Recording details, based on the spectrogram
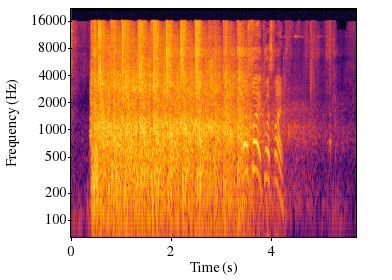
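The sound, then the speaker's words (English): A loud, sustained volley of rapid gunshots cracks for several seconds in a dense, overlapping barrage, then breaks off as shouting voices rise near the end; police bodycam footage of a fatal police shooting of an armed suspect at an apartment complex in Colorado Springs, Colorado. “Police said a witness pointed out where gunshots were coming from.”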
